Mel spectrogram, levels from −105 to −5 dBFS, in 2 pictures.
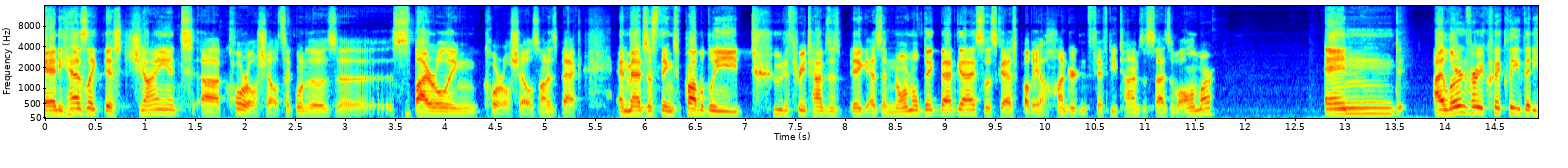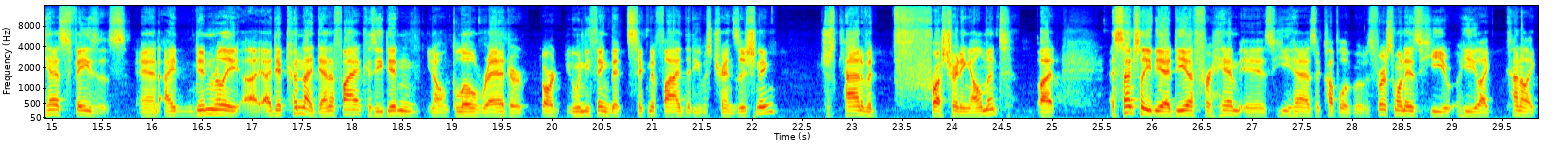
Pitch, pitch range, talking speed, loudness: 140 Hz, 125-160 Hz, 225 wpm, -24 LUFS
